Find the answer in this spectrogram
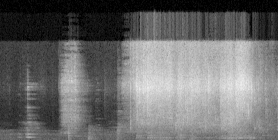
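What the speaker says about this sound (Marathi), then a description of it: "याला आता परत आपण स्वच्छ साबणाने घासून धुवून घ्यायचं आहे" A cast iron griddle is washed with soap under a running tap: a few brief splashes and scrubbing sounds, then a steady, close gush of tap water flowing over the metal.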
